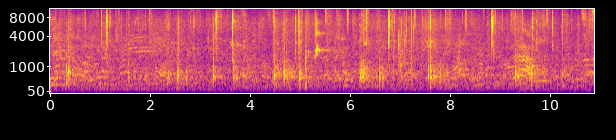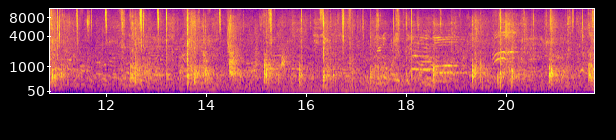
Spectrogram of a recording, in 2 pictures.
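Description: Shoes squeak and scuff on a hard court.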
